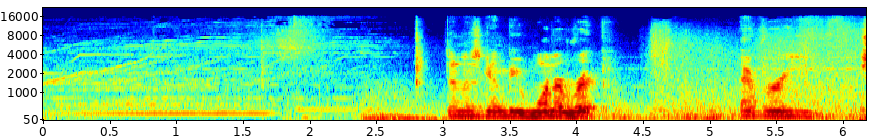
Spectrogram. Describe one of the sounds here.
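Game spell effects whoosh and chime.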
